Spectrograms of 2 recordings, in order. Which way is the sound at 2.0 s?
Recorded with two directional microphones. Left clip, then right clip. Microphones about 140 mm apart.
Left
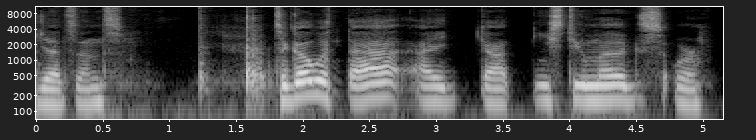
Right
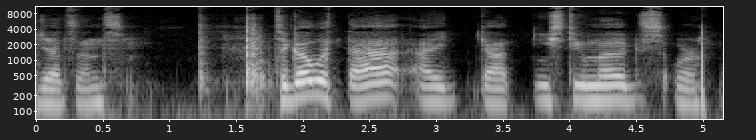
20° left (ahead or behind).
